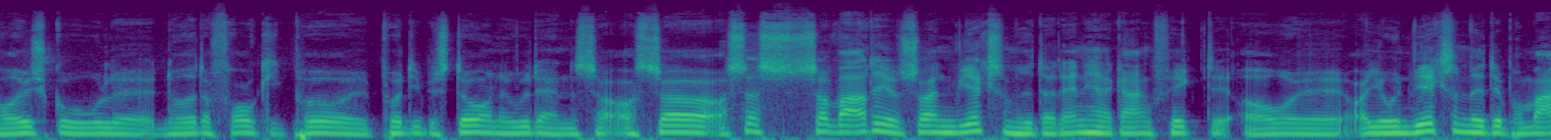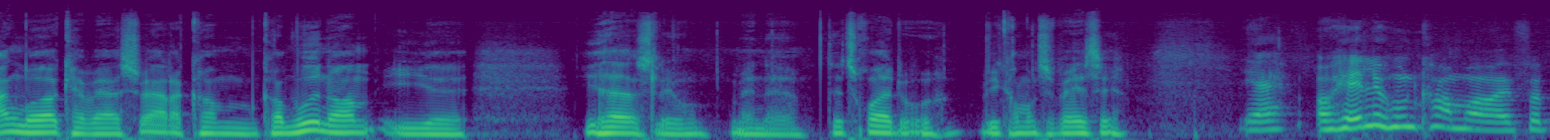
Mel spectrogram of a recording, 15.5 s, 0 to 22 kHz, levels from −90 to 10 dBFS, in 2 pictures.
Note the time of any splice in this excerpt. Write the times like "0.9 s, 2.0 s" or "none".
none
